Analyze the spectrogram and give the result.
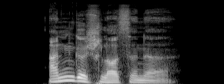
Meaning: inflection of angeschlossen: 1. strong/mixed nominative/accusative feminine singular 2. strong nominative/accusative plural 3. weak nominative all-gender singular
- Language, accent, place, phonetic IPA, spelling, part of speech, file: German, Germany, Berlin, [ˈanɡəˌʃlɔsənə], angeschlossene, adjective, De-angeschlossene.ogg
